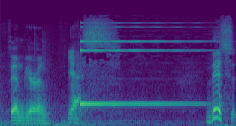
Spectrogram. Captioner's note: ding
